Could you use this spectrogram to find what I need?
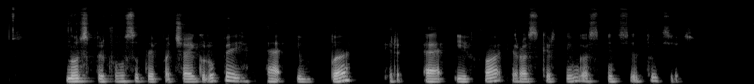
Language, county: Lithuanian, Klaipėda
